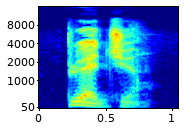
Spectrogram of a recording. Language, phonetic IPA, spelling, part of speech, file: Occitan, [ˈplɥɛ(d)ʒo], pluèja, noun, LL-Q942602-pluèja.wav
- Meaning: rain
